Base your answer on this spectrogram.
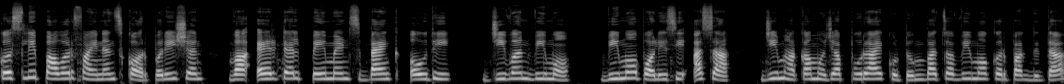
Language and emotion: Goan Konkani, neutral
